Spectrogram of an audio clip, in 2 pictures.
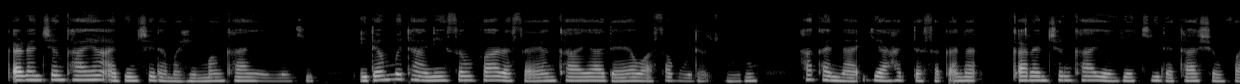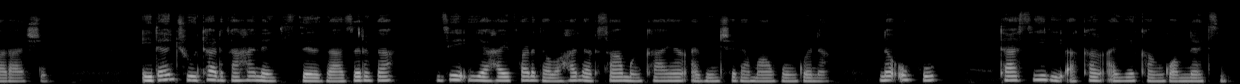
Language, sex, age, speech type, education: Hausa, female, 46-60, spontaneous, tertiary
